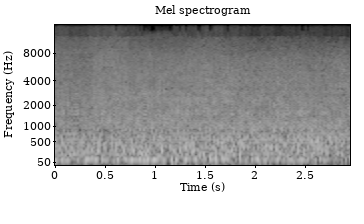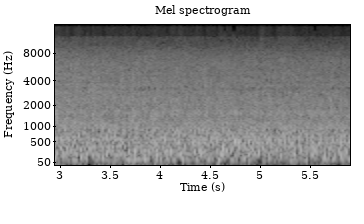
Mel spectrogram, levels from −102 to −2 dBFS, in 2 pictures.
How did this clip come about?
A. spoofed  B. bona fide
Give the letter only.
A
